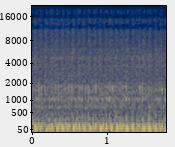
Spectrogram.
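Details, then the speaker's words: Kawasaki Mule 2510 with the 620cc engine, cold start right after a valve adjustment that cured a hard start: an even putter of about ten pulses a second with no missed beats, now idling long. Normal cold idle. "to make sure it started i didn't didn't have time to warm up but now it's idling very very long"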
